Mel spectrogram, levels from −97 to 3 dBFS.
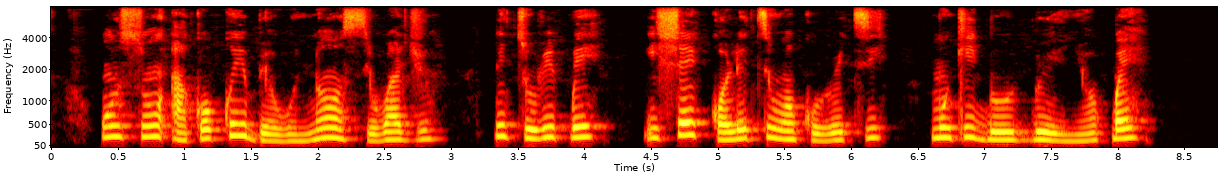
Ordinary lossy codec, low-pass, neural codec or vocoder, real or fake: none; none; none; real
